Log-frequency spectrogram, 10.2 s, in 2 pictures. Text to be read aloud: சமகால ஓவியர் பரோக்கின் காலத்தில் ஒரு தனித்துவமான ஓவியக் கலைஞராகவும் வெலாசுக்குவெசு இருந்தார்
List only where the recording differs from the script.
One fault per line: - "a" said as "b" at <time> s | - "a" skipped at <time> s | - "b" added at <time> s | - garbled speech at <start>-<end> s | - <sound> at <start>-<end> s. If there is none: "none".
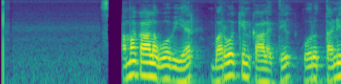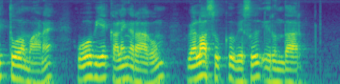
none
